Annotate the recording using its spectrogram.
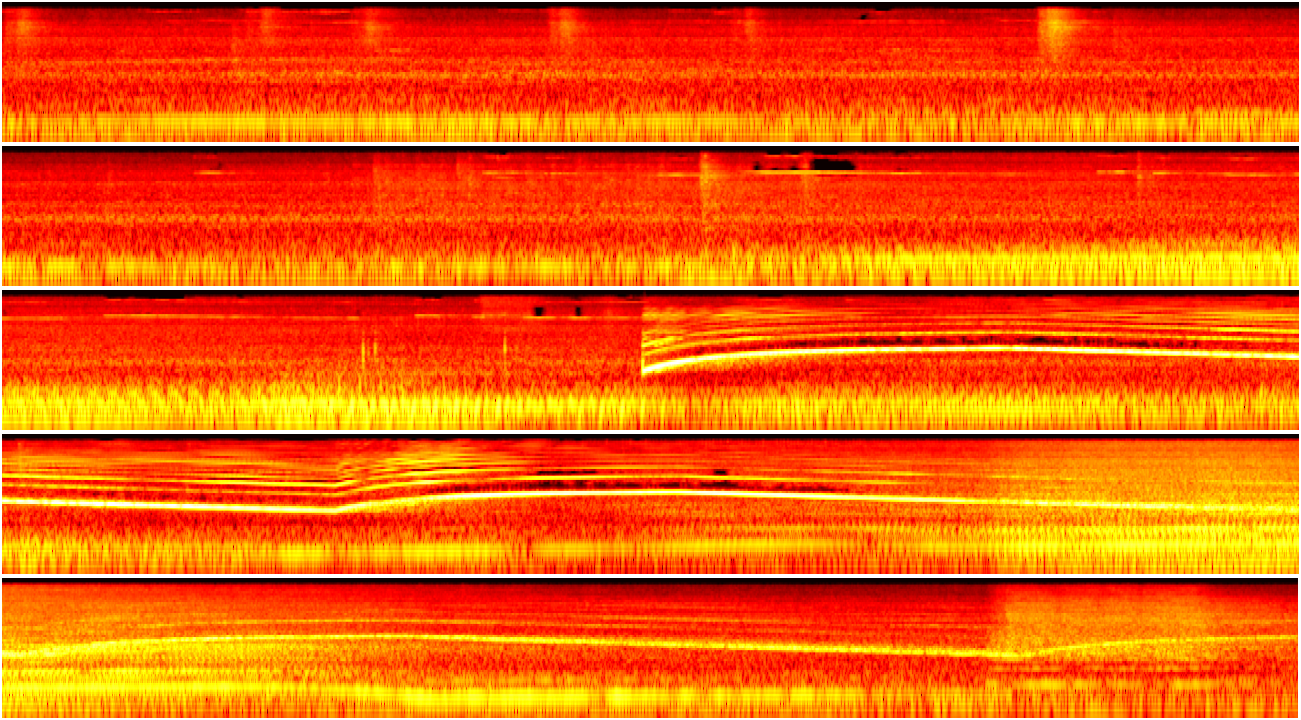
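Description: Fire engine's diesel idling, then running harder from about ten seconds in as it pulls out of quarters. About sixteen seconds in its siren starts, wailing up quickly and sliding slowly down in cycles of about five seconds, with an air-horn blast around three-quarters of the way through.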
